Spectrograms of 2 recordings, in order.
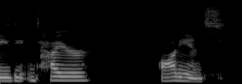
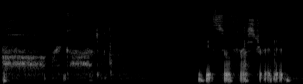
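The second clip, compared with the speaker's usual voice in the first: whispered exasperation; 13 dB quieter than usual. Real, not acted. Admitting how angry gaming makes her, whispered. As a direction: whisper it like a guilty confession.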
